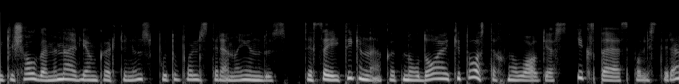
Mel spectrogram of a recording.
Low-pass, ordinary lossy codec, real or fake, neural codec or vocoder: 7.2 kHz; MP3, 48 kbps; fake; codec, 16 kHz, 2 kbps, FunCodec, trained on LibriTTS, 25 frames a second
